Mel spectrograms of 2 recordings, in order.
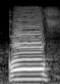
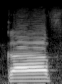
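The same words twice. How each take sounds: First: কফ louder and higher from the tongue root; heavy qaf. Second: কাফ lower and lighter from mid tongue; light kaf. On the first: (ভারী জোরালো কফ) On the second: (হালকা কাফ) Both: Shown as a demonstration. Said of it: "এটা হচ্ছে কফ আর এটা হচ্ছে কাফ".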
